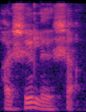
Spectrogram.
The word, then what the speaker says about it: Ashlesha: explore so how how how do you pronounce it you pronounce it AA asila that's how you pronounce this particular nachatra okay okay let's go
